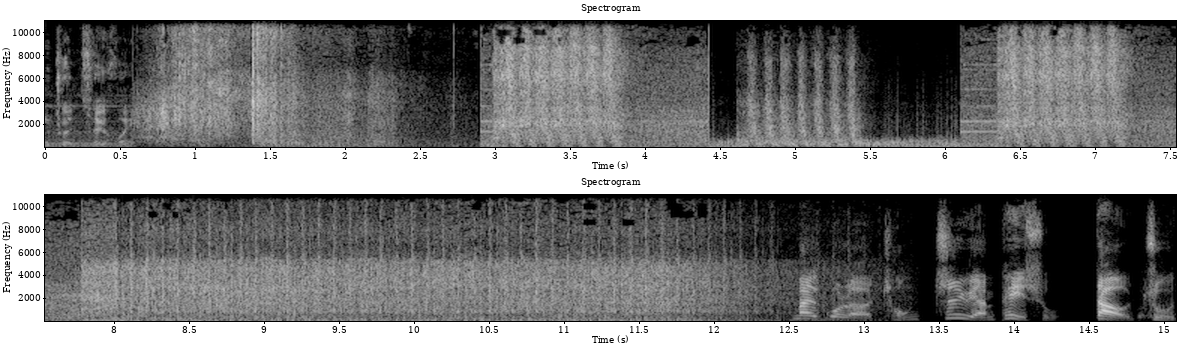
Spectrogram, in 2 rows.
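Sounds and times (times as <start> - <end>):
automatic cannon fire: 0.8 - 5.6, 6.3 - 12.5.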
